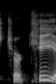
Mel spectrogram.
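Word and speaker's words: Türkiye: And as you can tell here, they don't spell it or pronounce it Turkey. It's Turkey, and this is a shirt from Ephesus.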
